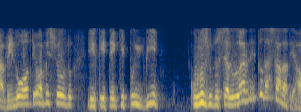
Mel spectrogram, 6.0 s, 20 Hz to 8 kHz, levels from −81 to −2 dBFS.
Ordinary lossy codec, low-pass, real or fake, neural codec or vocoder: AAC, 16 kbps; 7.2 kHz; fake; codec, 16 kHz, 0.8 kbps, ZipCodec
